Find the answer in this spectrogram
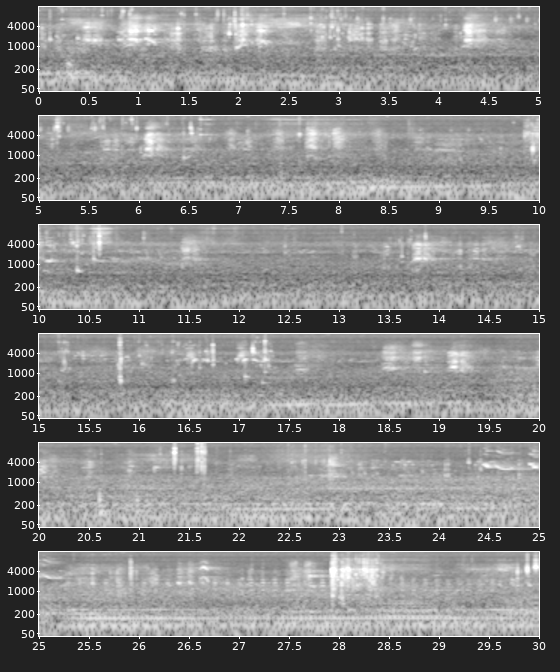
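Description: Outdoor river ambience: a low steady rumble with scattered bird calls and many small clicks and knocks, with a sharper knock near the end.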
